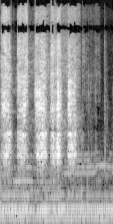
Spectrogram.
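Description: Rubber-backed sandpaper rubbed by hand side to side inside a Homelite Super XL chainsaw cylinder: a quick run of short rasping strokes, about three or four a second, stopping about one and a half seconds in. The strokes are cleaning deposits off the bore around the exhaust port to save the cylinder, not removing metal.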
